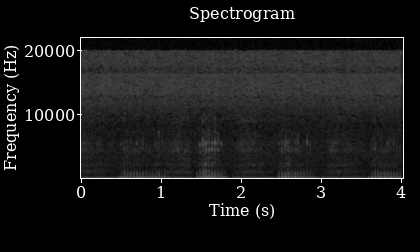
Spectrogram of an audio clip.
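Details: Domestic cat sleeping in a village, purring steadily: low rumbling purr in alternating phases roughly every half second to one second, inhale and exhale pulses clearly separated, quiet and close.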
